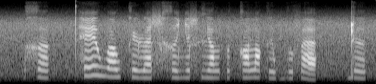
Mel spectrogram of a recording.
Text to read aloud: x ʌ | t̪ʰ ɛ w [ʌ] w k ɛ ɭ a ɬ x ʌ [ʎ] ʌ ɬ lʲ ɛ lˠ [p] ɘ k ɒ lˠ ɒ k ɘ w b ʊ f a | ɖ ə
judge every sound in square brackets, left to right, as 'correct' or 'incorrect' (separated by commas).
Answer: incorrect, correct, correct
